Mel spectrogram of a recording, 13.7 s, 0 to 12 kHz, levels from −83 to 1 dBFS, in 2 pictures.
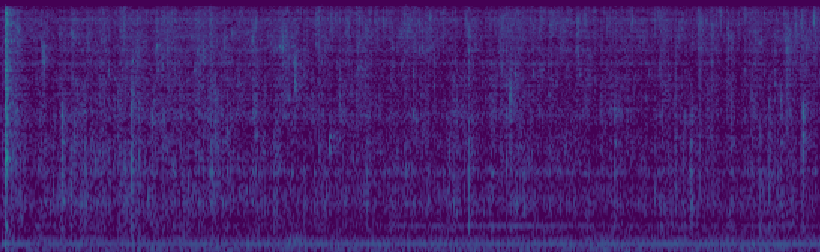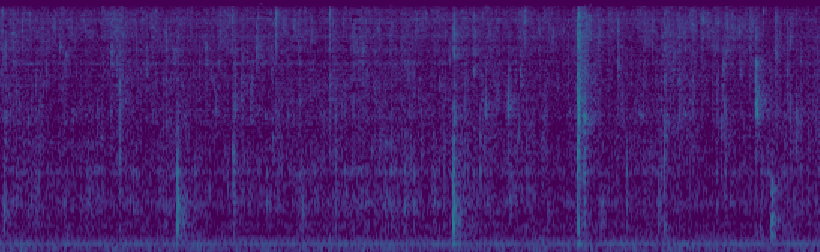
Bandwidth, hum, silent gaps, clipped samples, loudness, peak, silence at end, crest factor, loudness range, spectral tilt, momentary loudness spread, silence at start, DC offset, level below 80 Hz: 12 kHz; 60 Hz at -70 dBFS; none; under 0.1%; -49 LUFS; -20 dBFS; 0 s; 32 dB; 3 LU; -0.5 dB/octave; 4 LU; 0 s; under 0.1%; -72 dBFS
